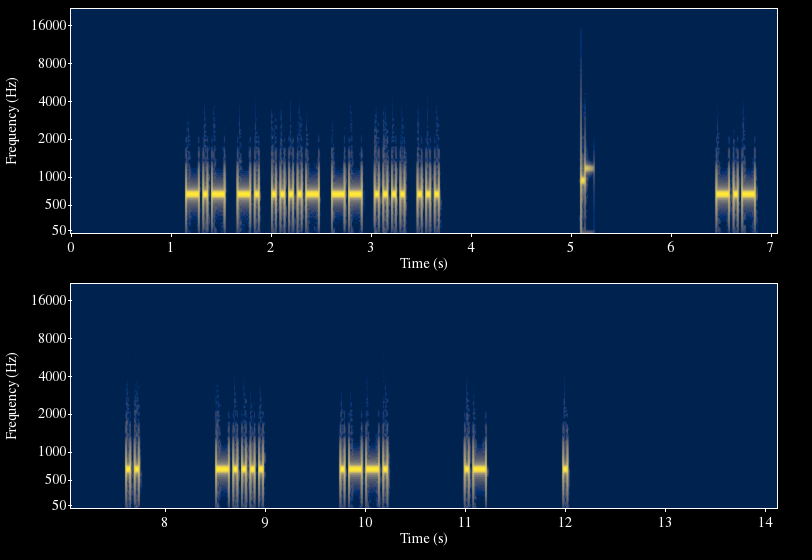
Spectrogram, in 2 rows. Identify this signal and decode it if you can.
Morse code, heard as a keyed tone, about 28 wpm, spaced as for 14 wpm, 700 Hz. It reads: KN4MHS KI6PAE
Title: USA Call Signs - 6 Characters - 6x Character Spacing - 28wpm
